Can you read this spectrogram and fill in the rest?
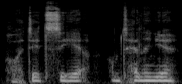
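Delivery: hushed and low, grumbling to himself; whispered. A narrator's reading. Torret trailing behind the others, grumbling, whispering. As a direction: whisper it stubbornly under the breath. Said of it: "he whispered".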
